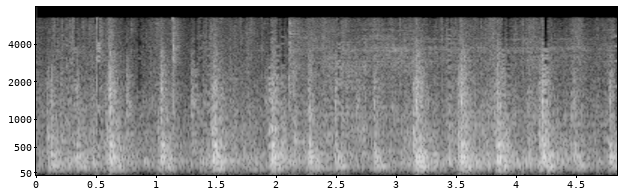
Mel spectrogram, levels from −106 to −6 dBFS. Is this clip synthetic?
no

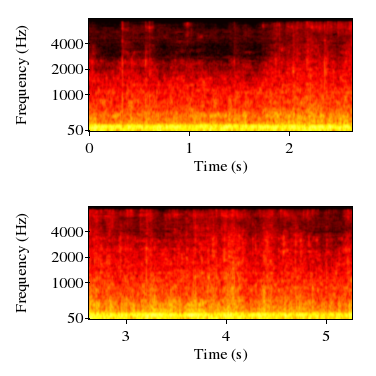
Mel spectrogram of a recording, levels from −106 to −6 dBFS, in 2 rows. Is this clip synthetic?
yes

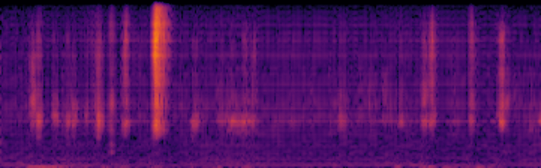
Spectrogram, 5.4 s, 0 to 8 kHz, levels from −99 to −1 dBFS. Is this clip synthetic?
yes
